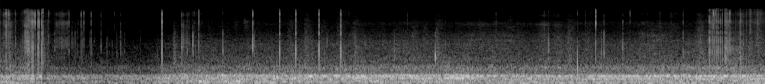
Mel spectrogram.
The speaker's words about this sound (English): So forgive the train in the background.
